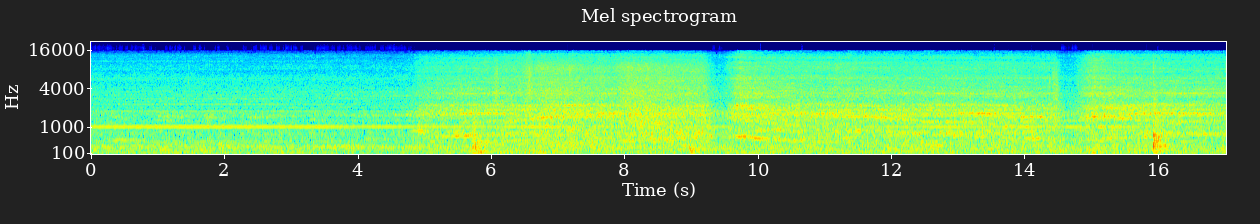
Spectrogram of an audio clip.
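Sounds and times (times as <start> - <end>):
machining center running: 0.0 - 17.0
falling drive whines: 4.7 - 17.0.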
